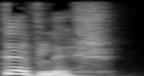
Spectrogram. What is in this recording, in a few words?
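"devilish", British English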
